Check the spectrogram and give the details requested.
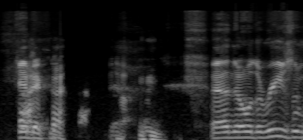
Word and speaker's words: Québécois: Quebecois? Yeah, they call it Québécois. Sound like Okay. a Frenchman when I say it, but I can't pronounce it correctly, but I knew. Québécois.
